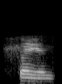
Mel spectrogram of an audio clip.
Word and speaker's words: Saiyan: Saiyan, I'm pronouncing it right? – English, yeah, Saiyan. That's what they use.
